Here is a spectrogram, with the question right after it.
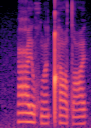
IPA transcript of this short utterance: ʕ e χʷ ã ǃʰ a tˤ ɛ

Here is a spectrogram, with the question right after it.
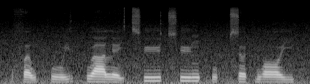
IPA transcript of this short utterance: f ɐ˨˥ w pʰ uː˨˥ j kʷʰ aː˧ l e˨˩ j t͡sʰ yː˥ t͡sʰ yː˥ ŋ kʷʰ ɐ˨˥ p̚ s ɵ˧ t̚ w ɔː˧ j

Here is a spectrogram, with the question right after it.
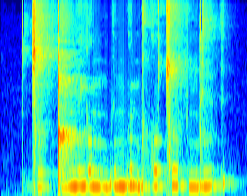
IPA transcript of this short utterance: ɡ͡ǀ ʌ k ɡ͡ǃ a ŋ i j o ŋ m b i m b ɯ n d u k o ǀ u k n d i k

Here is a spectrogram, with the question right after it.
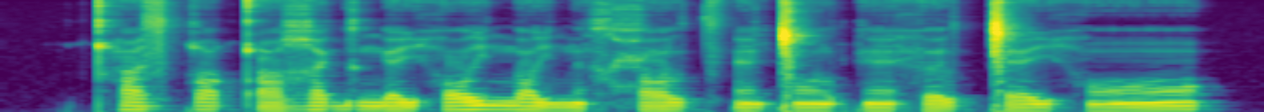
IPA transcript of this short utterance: qʰ ɛ z q ɒ qʼ ə ʁ ɛ ɡ ə ŋ ɛ i̯ h ɔ i̯ n ɒ i̯ n ə̃ x ħ ɒ l t͡sʼ ɛ̃ ǀ ɔ̃ l k ɛ̃ h ə l ǀ ɛ i̯ h ɔ̃

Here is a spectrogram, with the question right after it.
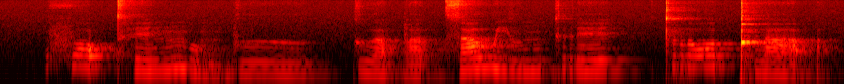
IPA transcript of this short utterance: f ɔ˥˩ ʔ tʰ e˦˥ n ŋ o˩˦ m b ɯː˧ | k ɯ˨˩ a̯ b a˨˩ t̚ s a˥˩ w j ɯ˦˥ ŋ k r e˥˩ k̚ | t r ɔː˥˩ t̚ kʰ l a˨˩ ʔ

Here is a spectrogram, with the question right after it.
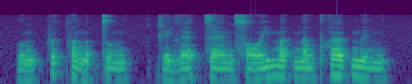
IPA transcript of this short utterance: ʊ˨˩ ŋ ʊ˥ k̚ f ɵ˥ t̚ f ɐ˨˩ ŋ ɐ˧ p̚ t̪ ʊ˨ ŋ | k e˨˩ j l ɛː˧ t̚ t͡s ɛː˨ ŋ s ɔː˨˥ j m ɐ˧ t̚ n̪ ɐ˧ w pʰ œː˥ t̚ m ɪ˧ ŋ

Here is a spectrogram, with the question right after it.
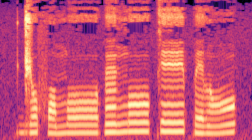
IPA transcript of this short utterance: d͡ʒ o˧ f ɔ˨ m oː˧ | ɛ̃˧ ŋ oː˦ k eː˦ p e˨ l ɔ̃˨˦

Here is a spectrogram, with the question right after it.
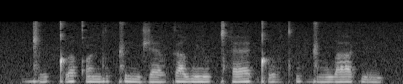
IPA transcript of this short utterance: ɡ͡ǁ e ǃʼ ɤ qʼ ũ n d u ǁ y n d͡ʒ æ v k a w ẽ u̯ ǀʰ æ ǃʼ ɤ v tʰ u ɡ͡ǁ õ w a k y n

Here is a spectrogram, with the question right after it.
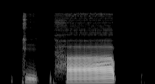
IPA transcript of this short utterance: k i˧˩ k̚ h aː˧˥ p̚

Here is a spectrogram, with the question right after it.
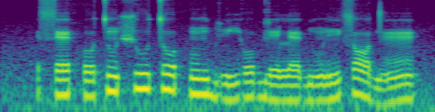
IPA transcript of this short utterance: s ɛ˧ h o˧ t ũ˦ ʃ u˦ t o˦ h ũ˧ ɡ͡b i˨ j o˧ ɡ e˨ l ɛ˨ ɡ ũ˨ ɾ ĩ˨˦ s ɔ˦˨ d ɛ̃˨˦

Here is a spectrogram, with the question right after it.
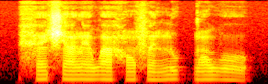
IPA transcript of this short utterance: h ɛ̃˦ ʃ ã˦ l ɛ̃˦ w ã˦˨ h ɔ̃˧ f ɛ̃˧ n u˦ ɡ͡b ɔ̃˦ w o˦˨

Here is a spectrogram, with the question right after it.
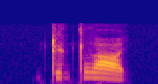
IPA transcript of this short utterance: ʈ i ʈ ðˤ i

